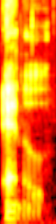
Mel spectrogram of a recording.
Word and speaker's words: andet: about the pronunciation, because it is spelled andet, but most of the time in real life we say it like andet. Et andet bord. Yeah, like a softie basically.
